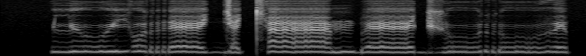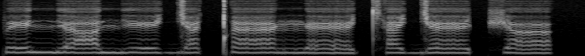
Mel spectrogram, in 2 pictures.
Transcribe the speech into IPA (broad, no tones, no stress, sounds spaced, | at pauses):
lʲ uː j o r ɛː ɟ a cʰ æː m b ɛː d͡ʒ uː r uː ð e p e nʲ a nʲ eː ɟ æ ǃ æː ŋ ɛː cʰ æ ɟ ɛ t͡ʃ ɐ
